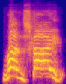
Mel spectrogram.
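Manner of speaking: high yell across the street; shouted cheer from afar; retold yell. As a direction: call out to someone down the block. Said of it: "and I yell".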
